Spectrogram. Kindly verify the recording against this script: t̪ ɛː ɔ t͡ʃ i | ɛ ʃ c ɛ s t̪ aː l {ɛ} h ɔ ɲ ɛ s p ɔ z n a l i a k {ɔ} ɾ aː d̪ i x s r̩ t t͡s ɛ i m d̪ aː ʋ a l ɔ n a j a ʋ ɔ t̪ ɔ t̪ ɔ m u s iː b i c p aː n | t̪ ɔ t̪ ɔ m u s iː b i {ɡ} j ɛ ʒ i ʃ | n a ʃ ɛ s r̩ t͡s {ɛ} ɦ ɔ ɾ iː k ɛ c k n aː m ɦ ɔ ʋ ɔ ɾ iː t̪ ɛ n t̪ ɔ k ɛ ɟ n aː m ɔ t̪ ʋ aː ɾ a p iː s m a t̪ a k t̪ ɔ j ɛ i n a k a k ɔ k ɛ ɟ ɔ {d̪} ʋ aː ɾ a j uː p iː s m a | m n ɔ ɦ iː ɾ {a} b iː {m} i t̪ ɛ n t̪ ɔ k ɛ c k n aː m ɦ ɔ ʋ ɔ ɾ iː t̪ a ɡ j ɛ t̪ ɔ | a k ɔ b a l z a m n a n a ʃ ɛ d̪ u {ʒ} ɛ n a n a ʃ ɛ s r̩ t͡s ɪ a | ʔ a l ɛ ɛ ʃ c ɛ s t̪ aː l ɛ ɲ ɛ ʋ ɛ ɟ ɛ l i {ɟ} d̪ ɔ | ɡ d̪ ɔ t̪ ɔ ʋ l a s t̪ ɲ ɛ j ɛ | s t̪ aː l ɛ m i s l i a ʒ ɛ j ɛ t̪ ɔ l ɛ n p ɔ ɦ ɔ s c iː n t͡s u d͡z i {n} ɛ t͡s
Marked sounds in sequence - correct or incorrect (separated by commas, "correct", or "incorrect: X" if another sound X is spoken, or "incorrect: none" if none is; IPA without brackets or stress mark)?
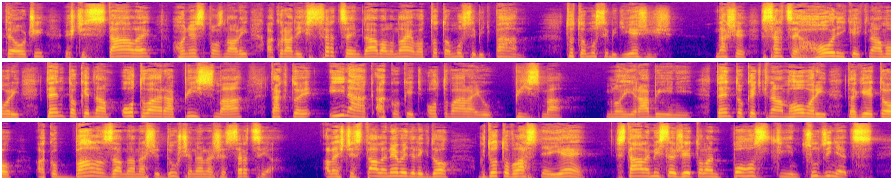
correct, incorrect: u, incorrect: ɟ, correct, incorrect: t̪, correct, incorrect: ɲ, incorrect: ʃ, incorrect: ɡ, incorrect: ɲ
